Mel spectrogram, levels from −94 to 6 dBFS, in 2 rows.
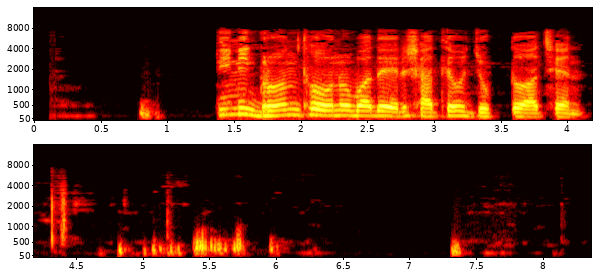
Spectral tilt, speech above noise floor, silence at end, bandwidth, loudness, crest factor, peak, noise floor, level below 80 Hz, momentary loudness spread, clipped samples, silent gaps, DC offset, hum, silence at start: -6 dB/octave; over 74 dB; 1 s; 7.8 kHz; -17 LUFS; 18 dB; -2 dBFS; under -90 dBFS; -60 dBFS; 22 LU; under 0.1%; none; under 0.1%; none; 0.8 s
